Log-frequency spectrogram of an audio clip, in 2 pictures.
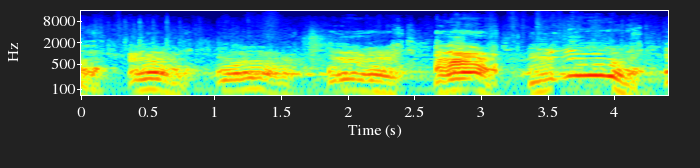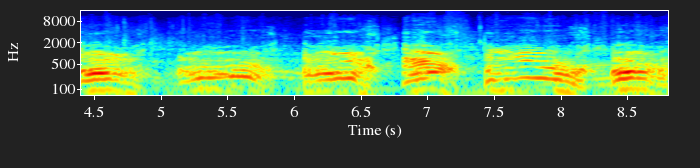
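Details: Cackling laughter of a spotted hyena, nasal harmonic notes rising and falling in quick chattering runs, about ten bursts in nine seconds separated by short pauses; recorded close with nothing else audible.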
